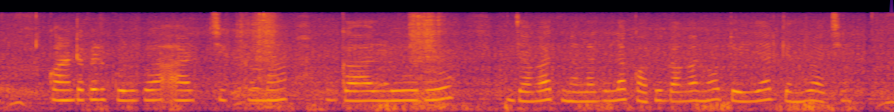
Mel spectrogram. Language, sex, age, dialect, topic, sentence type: Bengali, female, <18, Rajbangshi, agriculture, statement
